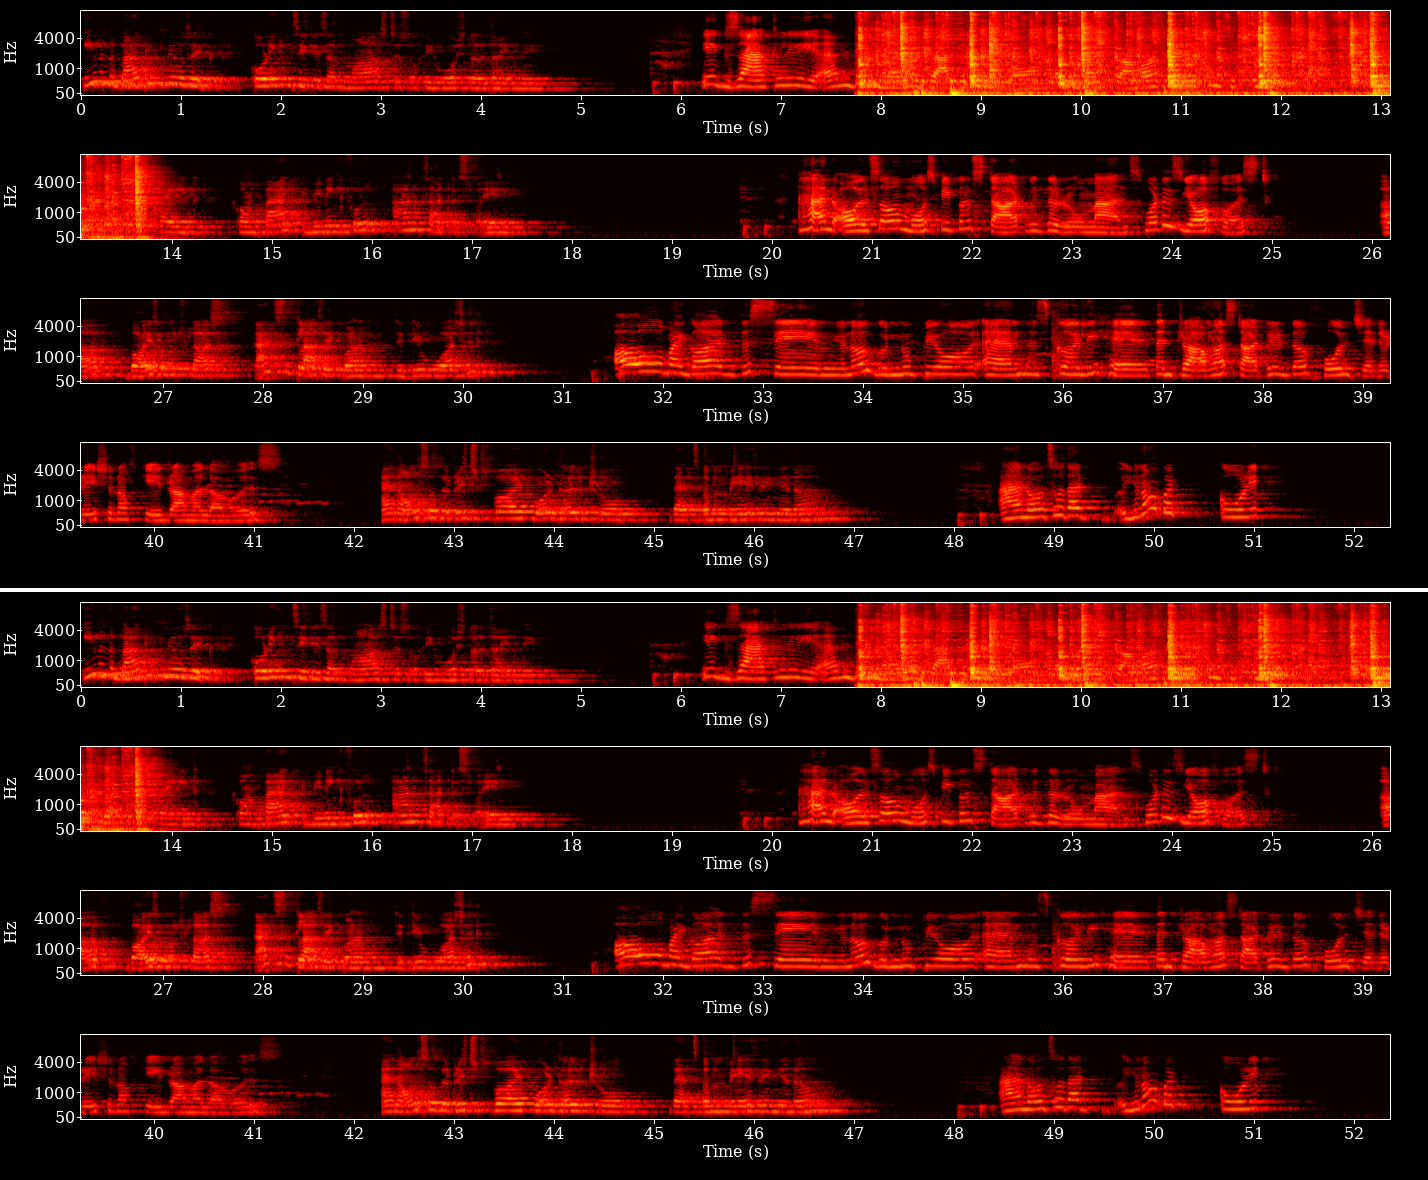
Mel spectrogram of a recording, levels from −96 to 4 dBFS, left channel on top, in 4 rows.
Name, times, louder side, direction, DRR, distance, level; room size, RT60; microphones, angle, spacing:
voice 1, 0.0-1.3 1.7-4.7 13.3-13.5 13.8-14.3 14.6-17.5 26.1-27.6 27.9-30.3 34.6-34.7 42.3-44.8 45.2-46.8, equal, 20° right, -3 dB, 6.5 m, -47 dB
voice 2, 5.7-12.7 19.7-19.8 20.3-24.8 31.5-41.5 48.5-50.3 50.7-51.0, left 4 dB, 70° left, 5 dB, 1.0 m, -45 dB
Tick-tock, 7.8-13.8, left 3 dB, 30° left, 1.3 m, -33 dB
23.0 x 20.0 x 7.3 m, 0.91 s
head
